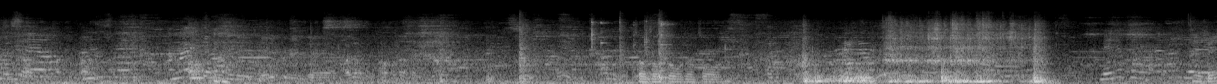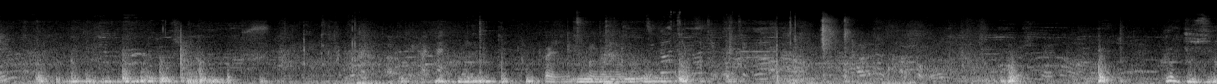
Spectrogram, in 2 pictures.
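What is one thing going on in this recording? Several women chat in the background of a busy room.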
